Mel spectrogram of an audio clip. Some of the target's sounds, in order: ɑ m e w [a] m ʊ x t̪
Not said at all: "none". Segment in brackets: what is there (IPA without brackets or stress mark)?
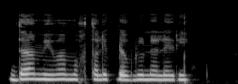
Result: a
